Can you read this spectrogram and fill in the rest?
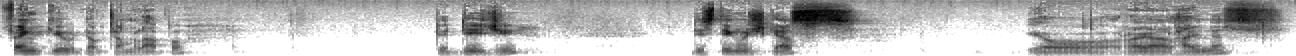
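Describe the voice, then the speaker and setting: A man from giving a formal speech at an event, measured and pausing. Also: on the low side, a bit bright. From South Africa. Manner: slow, measured, with pauses and fillers. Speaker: foundation representative. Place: conference hall.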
